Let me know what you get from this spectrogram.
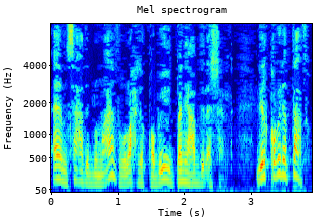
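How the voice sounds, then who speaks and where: A man's voice: mid-range voice, very animated, rapid-fire, slightly rough, dry recording. A man with an Egyptian accent preaching a religious lesson, fervent and urgent, speaking straight to the listener and often repeating or restarting phrases. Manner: frequent repetitions and restarts.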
